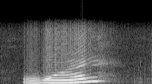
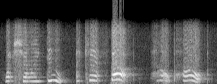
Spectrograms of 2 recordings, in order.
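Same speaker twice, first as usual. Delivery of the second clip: higher, calling out for help; high panicked cry; 9 semitones higher than usual. Acted. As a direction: panic as you cannot stop. Runaway engine calls for help.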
